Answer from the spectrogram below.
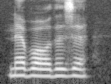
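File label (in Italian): "nebodes", lingua sarda, fem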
